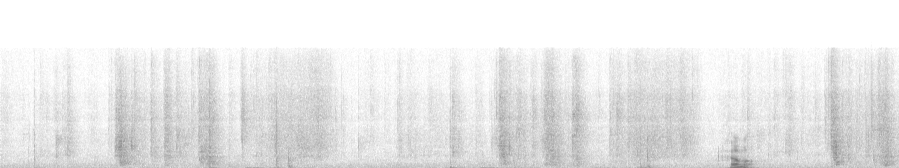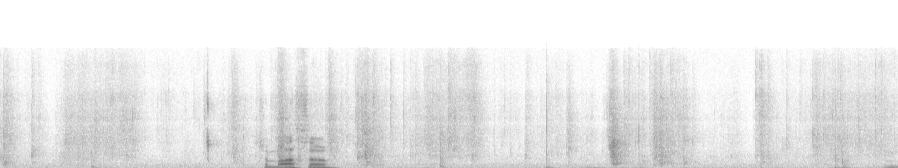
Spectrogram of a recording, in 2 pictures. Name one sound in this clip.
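Trading cards slide and rustle against each other as they are shuffled by hand.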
